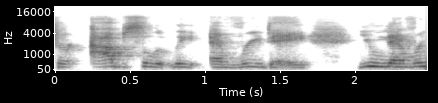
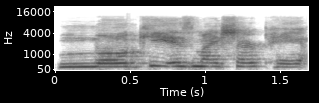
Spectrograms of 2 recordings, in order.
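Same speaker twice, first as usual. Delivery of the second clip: normal talking voice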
